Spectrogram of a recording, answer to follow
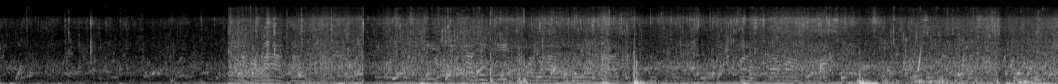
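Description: Lake water and broken ice slush splashing, with ice chunks clinking and knocking, as people in a hole in lake ice struggle to climb out onto the edge. About two seconds in it gets suddenly louder, with a low rumble like wind on the microphone.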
